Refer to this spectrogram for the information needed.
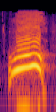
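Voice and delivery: high loud woo; joyful whoop. Real, not acted. Preacher whoops to the church over healing. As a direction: let out a celebration whoop.

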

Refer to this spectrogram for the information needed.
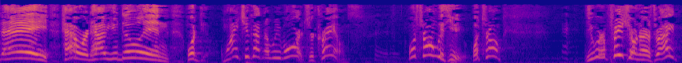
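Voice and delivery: very high, loud, incredulous questioning; a friend in heaven baffled by the missing crowns, high and loud; astonished friend. Retold or imitated. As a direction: call out to him like a shocked old friend. Friend greets Howard in heaven.

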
